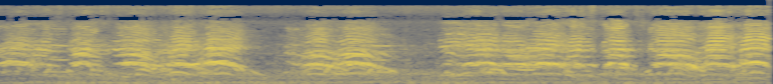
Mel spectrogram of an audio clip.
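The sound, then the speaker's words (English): Demonstrators chant loudly in unison at a March for Our Lives anti-gun rally in Washington, D.C. Many voices repeat the same shouted phrase in a steady rhythm, with brief pauses between rounds and a crowd murmur underneath. “That's the sound of demonstrators in D.C. during last Saturday's nationwide anti-gun rallies organized by the group March for Our Lives.”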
